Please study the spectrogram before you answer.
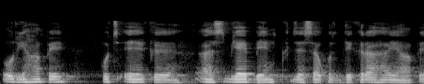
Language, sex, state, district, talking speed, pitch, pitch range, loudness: Hindi, male, Odisha, Khordha, 200 wpm, 115 Hz, 110-120 Hz, -20 LUFS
